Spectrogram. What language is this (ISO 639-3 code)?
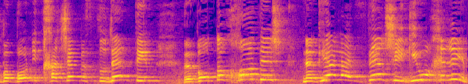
heb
